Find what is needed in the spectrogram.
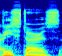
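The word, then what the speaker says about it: Beastars: it's called b stars it's literally called that's how you pronounce it b star b stars okay i think i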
